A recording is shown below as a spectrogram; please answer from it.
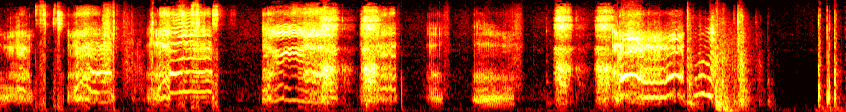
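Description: Wordless vocal grunts and snuffles, about ten short bursts with the pitch sliding up and down, made as non-speech sound effects for animated clay body parts.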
